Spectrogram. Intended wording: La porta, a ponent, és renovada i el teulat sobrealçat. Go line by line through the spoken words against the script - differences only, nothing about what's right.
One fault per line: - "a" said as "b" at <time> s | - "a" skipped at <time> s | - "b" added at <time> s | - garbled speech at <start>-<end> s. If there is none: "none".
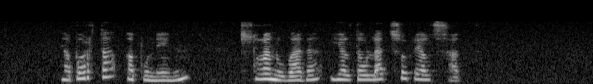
none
